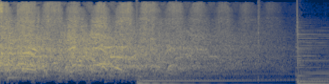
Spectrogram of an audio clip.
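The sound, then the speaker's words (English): An audience erupts in loud cheering and shouting after Martin Luther King's speech, the people leaping from their seats. The roar gradually fades and gives way to sustained low, steady tones. “The audience exploded, leaping out of their seats.”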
